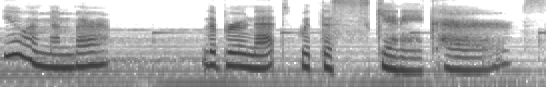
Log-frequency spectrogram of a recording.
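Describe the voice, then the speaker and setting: A woman's voice: medium pitch, very slow, soft background music. An actress playing an ancient serpent monster posing as a seductive woman, mocking her prey in a sing-song, mock-sweet way for an audio drama. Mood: teasing, gloating.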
